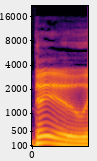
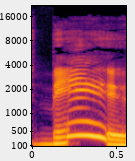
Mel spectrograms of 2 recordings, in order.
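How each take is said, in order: First: It is said in a plain, ordinary voice. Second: It is said imitating Babidi's odd voice.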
